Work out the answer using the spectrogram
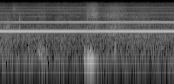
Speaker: Yep, that's a good transistor.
